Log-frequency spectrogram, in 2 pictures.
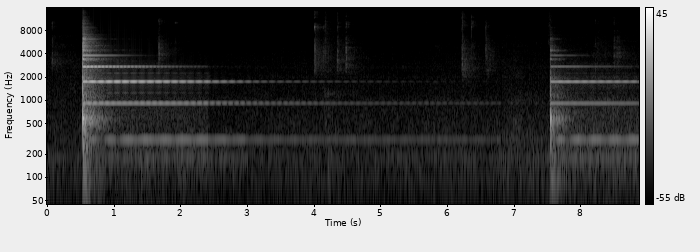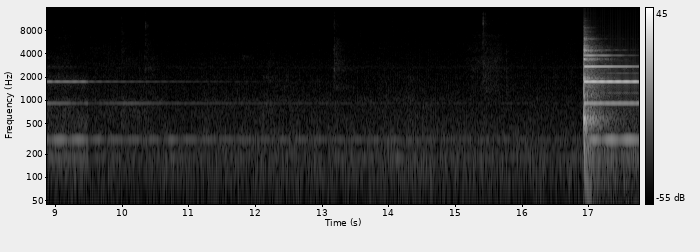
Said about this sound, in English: I hand you over into the care of Betsy Osterman, who will ring the bell to call us into worship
